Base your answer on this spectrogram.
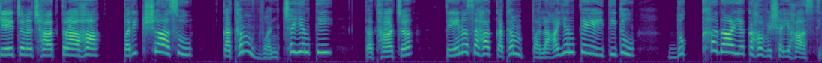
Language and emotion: Sanskrit, disgusted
